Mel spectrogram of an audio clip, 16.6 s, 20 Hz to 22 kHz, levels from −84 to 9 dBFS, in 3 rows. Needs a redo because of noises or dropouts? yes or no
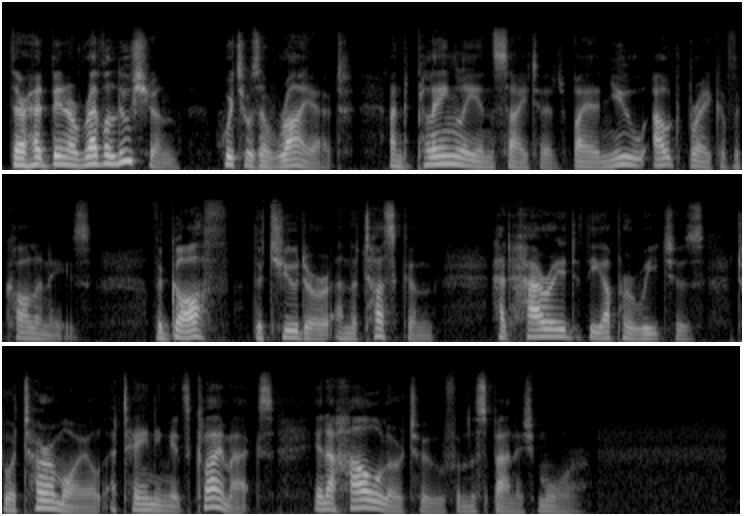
no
